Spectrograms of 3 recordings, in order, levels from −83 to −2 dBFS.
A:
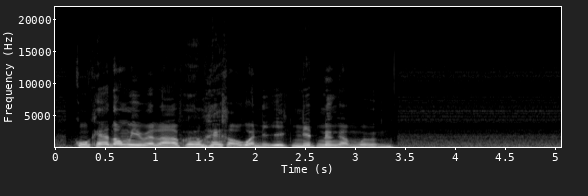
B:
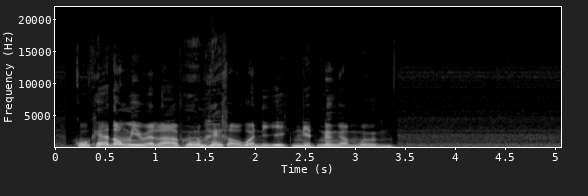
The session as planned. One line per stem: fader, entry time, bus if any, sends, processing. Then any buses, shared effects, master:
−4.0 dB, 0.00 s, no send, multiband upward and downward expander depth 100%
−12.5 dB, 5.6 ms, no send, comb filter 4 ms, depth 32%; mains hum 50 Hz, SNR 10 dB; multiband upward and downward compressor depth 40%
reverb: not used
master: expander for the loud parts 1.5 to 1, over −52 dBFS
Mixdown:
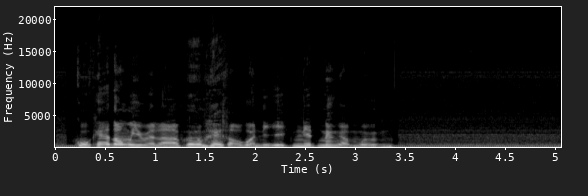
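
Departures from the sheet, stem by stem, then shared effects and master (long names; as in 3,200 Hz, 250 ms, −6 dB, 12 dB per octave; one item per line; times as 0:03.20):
stem A −4.0 dB → −12.0 dB
stem B −12.5 dB → −1.5 dB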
